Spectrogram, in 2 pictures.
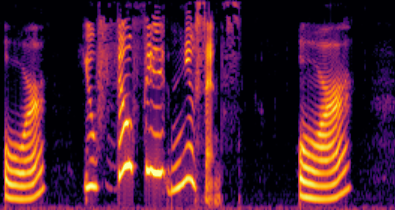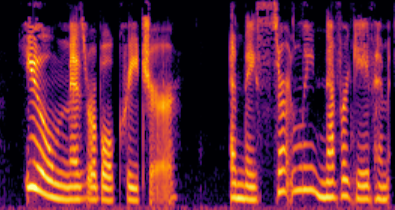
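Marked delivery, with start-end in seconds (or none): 1.1-3.2 much higher, louder and slow shrill jeer; slow, high, louder mocking aunt's sneer; shrieking aunt. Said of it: "referred to him as". 5.6-7.7 sneering aunt. Acted. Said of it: "referred to him as".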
